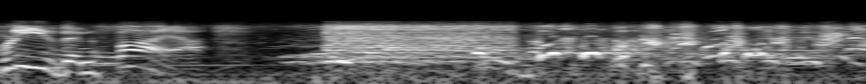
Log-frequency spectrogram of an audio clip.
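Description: Several cartoon men laughing and snickering together in mocking chuckles. There is a short lull about a second in, then the laughter swells again.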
